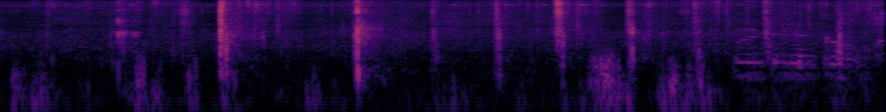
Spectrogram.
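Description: Footsteps and handling bumps on a handheld camera as the person walks off: irregular knocks and thumps, the sharpest about one and two seconds in.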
